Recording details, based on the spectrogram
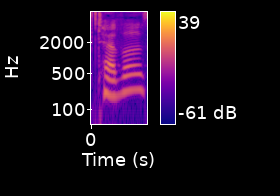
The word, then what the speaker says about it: Teva: Well, apparently it's pronounced Teva. So who said that? – Teva, the company Teva. Oh. It means like ground in Hebrew.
